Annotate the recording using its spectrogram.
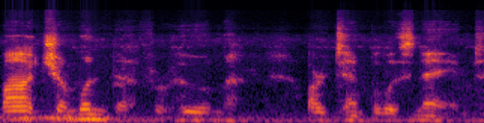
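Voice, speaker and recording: Noticeable background noise accompanies a man who talks at a fairly slow pace. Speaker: meditation teacher at a temple. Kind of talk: guided meditation.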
